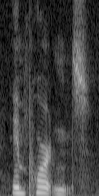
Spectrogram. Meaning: 1. The quality or condition of being important or worthy of note 2. significance or prominence 3. personal status or standing 4. Something of importance
- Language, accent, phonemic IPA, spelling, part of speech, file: English, US, /ɪmˈpoɹtəns/, importance, noun, En-us-importance.ogg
